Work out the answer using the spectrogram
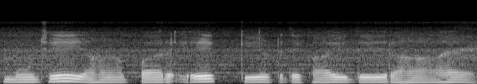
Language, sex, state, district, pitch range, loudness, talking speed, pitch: Hindi, male, Madhya Pradesh, Katni, 110-115 Hz, -15 LUFS, 115 wpm, 110 Hz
